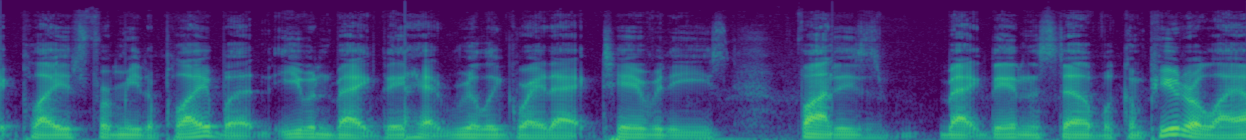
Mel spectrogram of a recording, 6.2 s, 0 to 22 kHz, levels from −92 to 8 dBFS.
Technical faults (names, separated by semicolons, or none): damaged data in a compressed stream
